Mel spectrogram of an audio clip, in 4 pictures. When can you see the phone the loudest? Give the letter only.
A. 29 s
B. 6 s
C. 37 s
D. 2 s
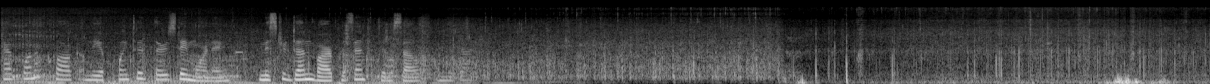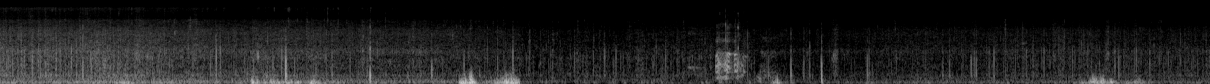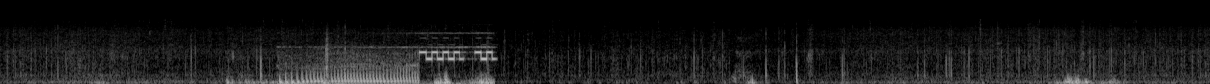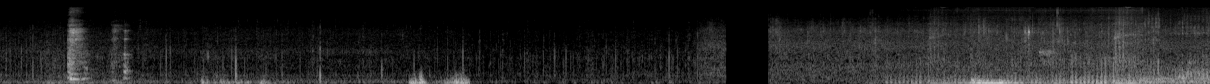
A.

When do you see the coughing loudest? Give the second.
37 s.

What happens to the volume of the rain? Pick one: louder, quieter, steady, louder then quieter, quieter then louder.
quieter.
